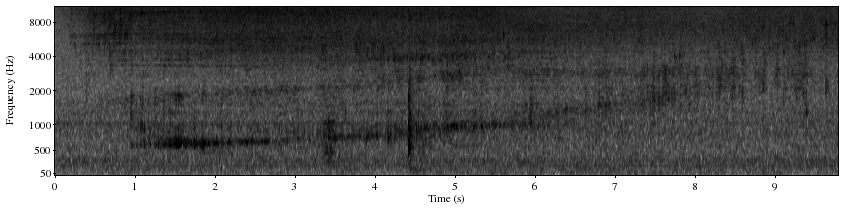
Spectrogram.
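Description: Carbonated soda poured from a plastic bottle into a glass beer mug: a steady splashing stream with a fizzing hiss, its pitch rising as the mug fills. A single sharp click about four and a half seconds in.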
